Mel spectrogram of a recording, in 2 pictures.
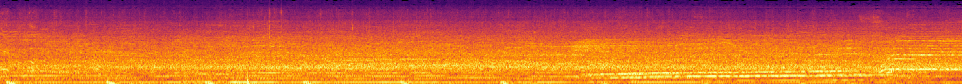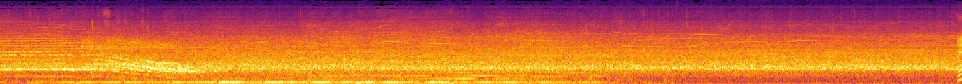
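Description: Large football stadium crowd cheering steadily, with music playing over it and a few pitched slides, rising about eight seconds in and falling around thirteen seconds. The home crowd is making noise on the visiting offence's third down.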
